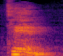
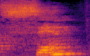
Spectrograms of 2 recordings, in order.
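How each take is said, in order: First: It begins with a hard t sound. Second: It begins with a hissing s sound. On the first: "it's not tin" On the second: "it's not sin"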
